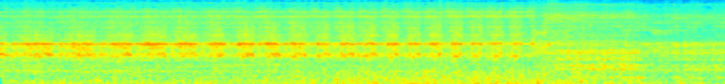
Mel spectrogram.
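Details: Car driven with a microphone installed, braking: harsh metallic scraping with a pulsing high rasp over road rumble. The brake pads are worn out and grinding the disc, which has probably been damaged.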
